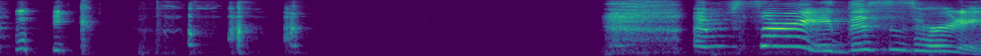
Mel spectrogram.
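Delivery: talking through laughter. Reacting to a company's website text, laughing while talking. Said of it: "I should stop laughing".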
